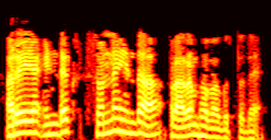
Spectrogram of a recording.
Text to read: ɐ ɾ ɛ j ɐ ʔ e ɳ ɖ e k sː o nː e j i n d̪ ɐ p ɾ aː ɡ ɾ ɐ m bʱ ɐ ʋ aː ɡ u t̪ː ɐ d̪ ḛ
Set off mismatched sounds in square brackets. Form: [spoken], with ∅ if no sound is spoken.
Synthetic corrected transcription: ɐ ɾ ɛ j ɐ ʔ [i] ɳ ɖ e k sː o nː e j i n d̪ ɐ p ɾ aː [∅] ɾ ɐ m bʱ ɐ ʋ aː ɡ u t̪ː ɐ d̪ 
